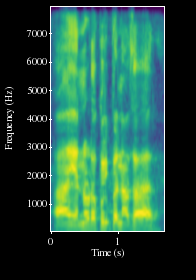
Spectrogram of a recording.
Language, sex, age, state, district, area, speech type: Tamil, male, 60+, Tamil Nadu, Thanjavur, rural, spontaneous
